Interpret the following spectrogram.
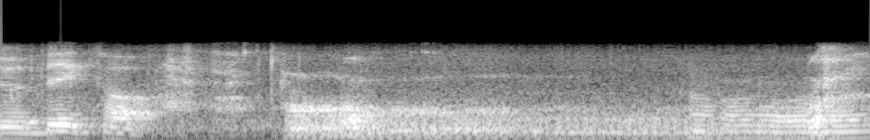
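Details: Pet dog, one of two performing tricks, 'talking' on command: short yelps, then a drawn-out, wavering, whine-like vocal lasting about two seconds, ending in a brief rising yelp, with a person's voice giving commands.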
